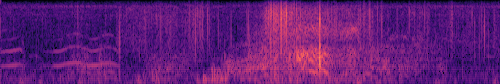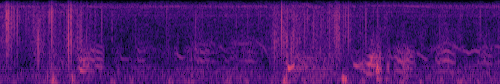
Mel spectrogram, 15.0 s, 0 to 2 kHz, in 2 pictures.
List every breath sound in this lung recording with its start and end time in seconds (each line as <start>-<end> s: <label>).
0.00-0.30 s: wheeze
0.54-1.84 s: wheeze
8.66-9.10 s: wheeze
9.28-9.72 s: wheeze
10.06-11.52 s: wheeze
12.82-13.93 s: wheeze
14.00-15.00 s: wheeze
